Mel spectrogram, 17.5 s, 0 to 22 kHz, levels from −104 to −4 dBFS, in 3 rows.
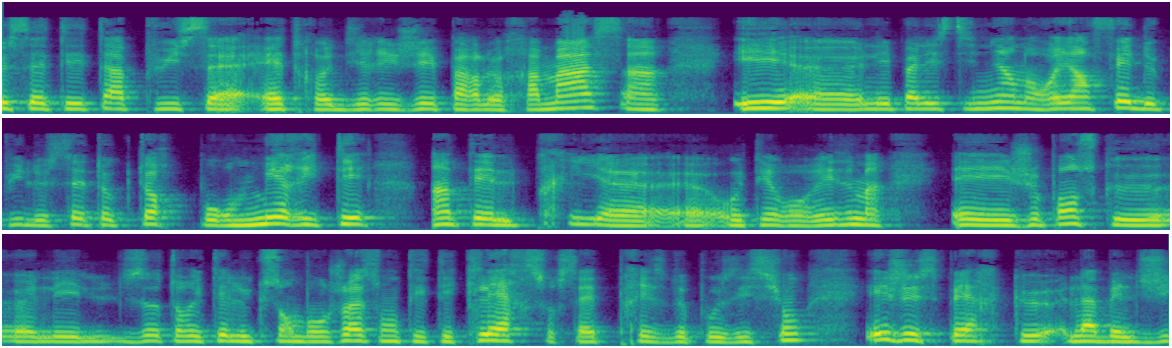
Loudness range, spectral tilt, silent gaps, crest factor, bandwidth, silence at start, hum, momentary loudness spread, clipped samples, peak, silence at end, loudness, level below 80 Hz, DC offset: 2 LU; -6 dB/octave; none; 16 dB; 12.5 kHz; 0 s; none; 7 LU; under 0.1%; 0 dBFS; 0 s; -17 LUFS; -62 dBFS; under 0.1%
